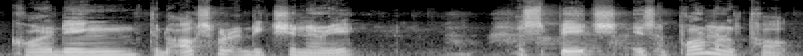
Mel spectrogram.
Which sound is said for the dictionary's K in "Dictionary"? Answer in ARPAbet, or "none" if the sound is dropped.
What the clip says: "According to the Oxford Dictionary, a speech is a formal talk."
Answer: K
